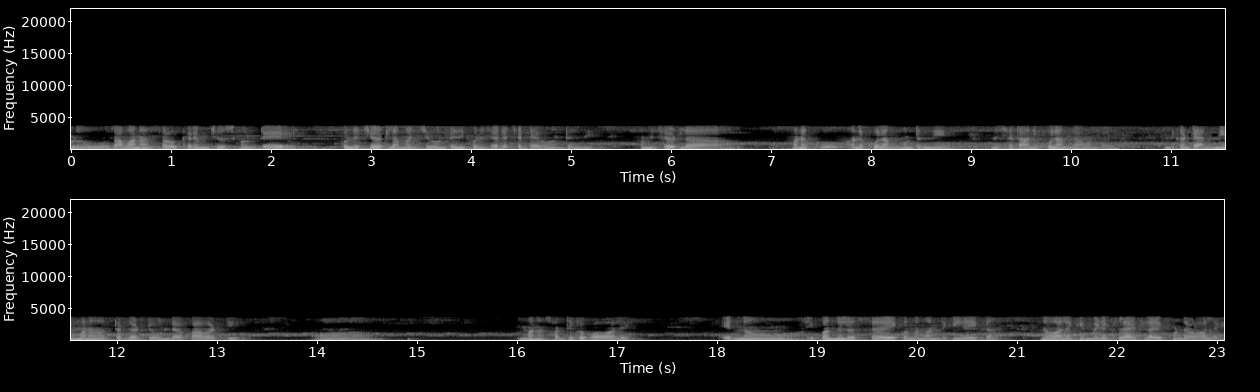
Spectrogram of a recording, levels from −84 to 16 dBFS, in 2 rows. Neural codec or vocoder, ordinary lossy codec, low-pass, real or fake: none; AAC, 24 kbps; 3.6 kHz; real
